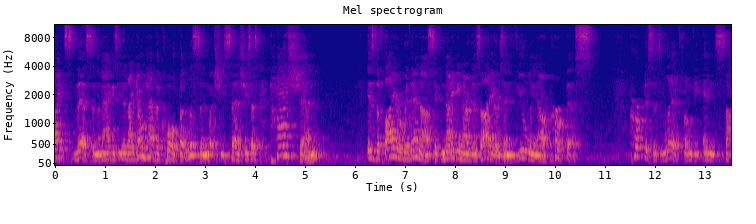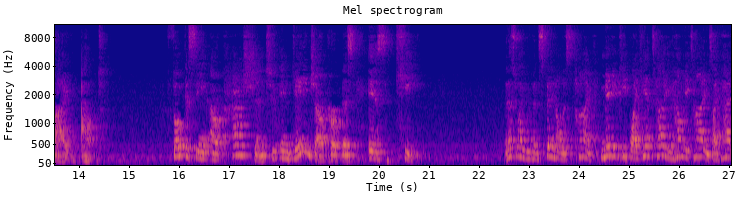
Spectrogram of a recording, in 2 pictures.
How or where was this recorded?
large echoing room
